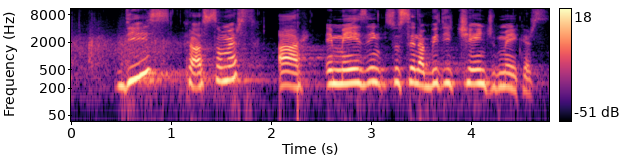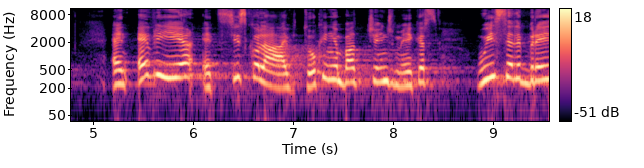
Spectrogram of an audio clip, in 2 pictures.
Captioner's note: applause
